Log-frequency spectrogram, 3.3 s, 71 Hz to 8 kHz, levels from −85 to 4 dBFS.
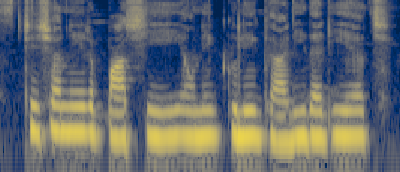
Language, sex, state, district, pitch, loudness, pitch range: Bengali, male, West Bengal, Cooch Behar, 190 Hz, -14 LUFS, 185-200 Hz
